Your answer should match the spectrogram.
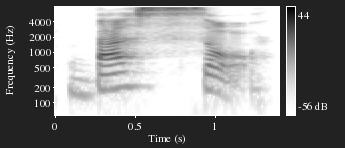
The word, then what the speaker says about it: bustle: t good all right bustle that one is an exception because you don't hear that t so bus is closed syllable and then yes constant l e exception cross off those two silent letters the T and the e okay and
